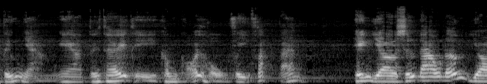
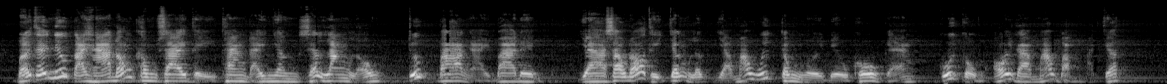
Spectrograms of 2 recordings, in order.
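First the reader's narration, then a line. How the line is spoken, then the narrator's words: Laughing loudly. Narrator (Vietnamese): Nam Cung Bách Thu buộc miệng cười to rồi tiếp rằng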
